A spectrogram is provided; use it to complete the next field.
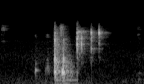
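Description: Dice are rolled again to push a roll in a tabletop role-playing game. They clatter onto a hard surface: a burst of sharp clicks followed by a few quick, bright rattles as they bounce and settle, with no talking.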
